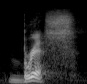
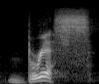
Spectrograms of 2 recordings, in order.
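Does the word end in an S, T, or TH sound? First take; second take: S; S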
